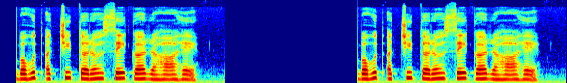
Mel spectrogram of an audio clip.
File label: (Name) is doing well, Hindi male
